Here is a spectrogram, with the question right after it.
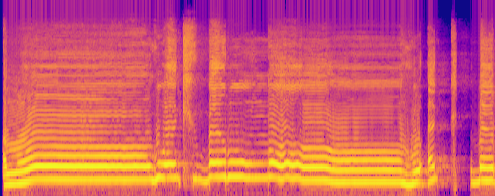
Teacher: untuk pengucapan Kaf ketika sukun itu syidah dulu baru hams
